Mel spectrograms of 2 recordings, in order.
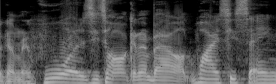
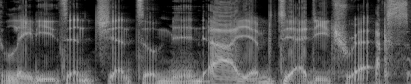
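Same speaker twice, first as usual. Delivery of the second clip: very low, deep voice, very slow and drawn out; 11 semitones lower than usual. Acting out an inaugural speech, switching to a Darth Sidious voice. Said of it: "I'll do that voice".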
